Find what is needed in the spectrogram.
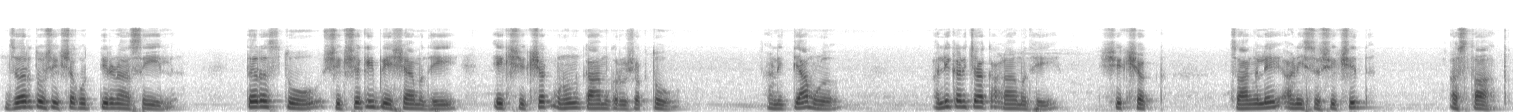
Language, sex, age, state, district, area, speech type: Marathi, male, 45-60, Maharashtra, Satara, rural, spontaneous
